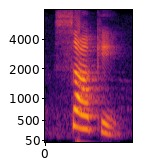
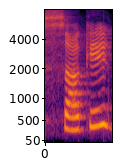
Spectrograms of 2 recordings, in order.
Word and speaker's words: sake: Here you might have noticed this is not sake, this is sake. Sa is pronounced like fa in father and k rhymes with way. So this is sake, not sake.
